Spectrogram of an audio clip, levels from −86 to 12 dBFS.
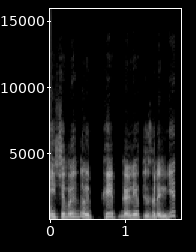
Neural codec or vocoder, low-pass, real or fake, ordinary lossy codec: codec, 44.1 kHz, 3.4 kbps, Pupu-Codec; 14.4 kHz; fake; Opus, 64 kbps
